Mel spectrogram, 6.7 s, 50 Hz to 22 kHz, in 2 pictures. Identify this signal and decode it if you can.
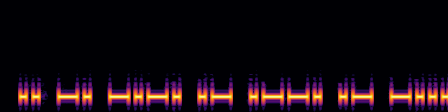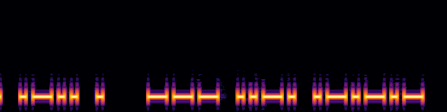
Morse code, heard as a keyed tone, about 25 wpm, 600 Hz. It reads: INCAPABLE OF.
